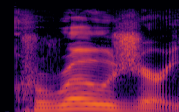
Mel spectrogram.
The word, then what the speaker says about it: crosier: Crozier. Yeah, that's how you pronounce it.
